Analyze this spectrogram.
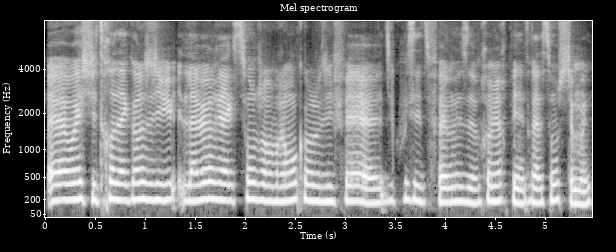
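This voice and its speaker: A woman talks at a very fast pace with hardly any pauses. Her medium-pitched voice stays monotone and flat. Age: 20s. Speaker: student podcast co-host. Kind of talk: casual chat.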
